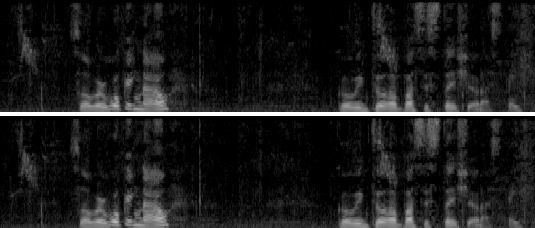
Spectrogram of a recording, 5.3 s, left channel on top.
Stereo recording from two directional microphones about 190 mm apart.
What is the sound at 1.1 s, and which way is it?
Speech, 15° right (ahead or behind).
